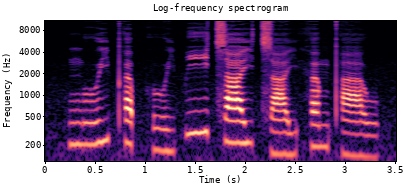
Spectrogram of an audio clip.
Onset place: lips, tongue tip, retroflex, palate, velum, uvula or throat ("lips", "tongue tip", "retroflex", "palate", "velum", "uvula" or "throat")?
velum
